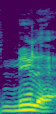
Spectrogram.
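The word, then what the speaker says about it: Müller: um and ander says in german muller is mueller as far as i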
